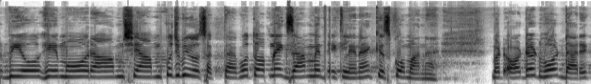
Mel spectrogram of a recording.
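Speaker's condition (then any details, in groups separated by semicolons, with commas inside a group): No condition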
